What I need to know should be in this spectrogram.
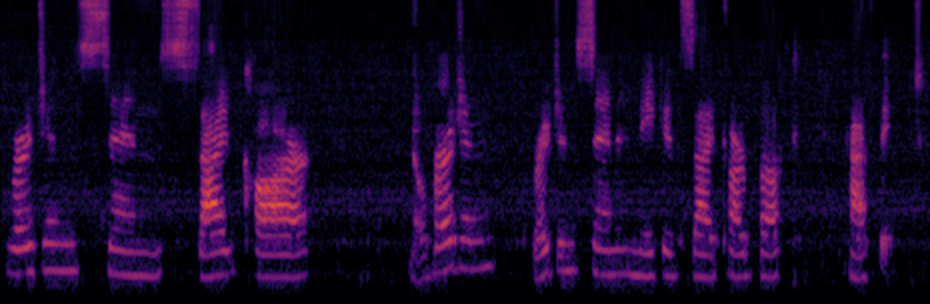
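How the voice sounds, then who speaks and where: A woman's voice: mid-range voice, steady tone. A woman talking through a casual makeup product review in a chatty, meandering way. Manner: chatty, slow and meandering, lots of "like". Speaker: beauty vlogger. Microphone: webcam. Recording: faint room noise on a webcam mic.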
